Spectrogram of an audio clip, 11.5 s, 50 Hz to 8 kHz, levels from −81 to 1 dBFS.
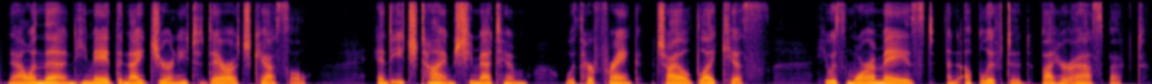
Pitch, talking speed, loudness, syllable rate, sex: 185 Hz, 160 wpm, -18 LUFS, 4.4 syllables/s, female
